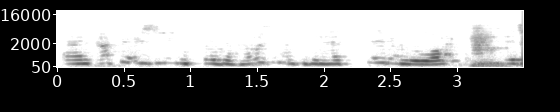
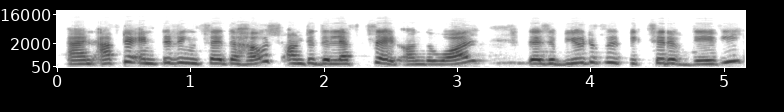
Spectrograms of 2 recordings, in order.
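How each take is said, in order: First: Muffled and faint, as if covered. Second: Louder. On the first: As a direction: speak through a hand over your mouth. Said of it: "your audio is getting muffled". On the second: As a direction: clear and a little louder. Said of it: "repeat a little louder". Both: Real, not acted.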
